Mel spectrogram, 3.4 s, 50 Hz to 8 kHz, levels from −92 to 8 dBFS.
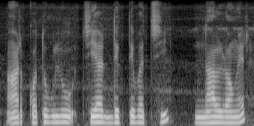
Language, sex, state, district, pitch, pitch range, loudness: Bengali, male, West Bengal, Cooch Behar, 140 Hz, 135-145 Hz, -17 LUFS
